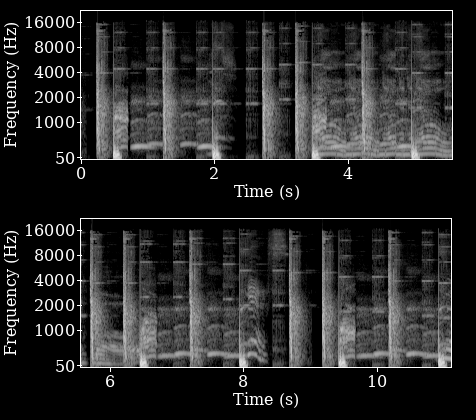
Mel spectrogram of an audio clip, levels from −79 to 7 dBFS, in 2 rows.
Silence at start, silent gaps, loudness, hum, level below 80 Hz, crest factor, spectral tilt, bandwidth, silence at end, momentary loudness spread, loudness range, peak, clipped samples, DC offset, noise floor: 0.2 s; none; -16 LUFS; none; -26 dBFS; 16 dB; -5 dB/octave; 17 kHz; 0 s; 15 LU; 0 LU; 0 dBFS; under 0.1%; under 0.1%; -39 dBFS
